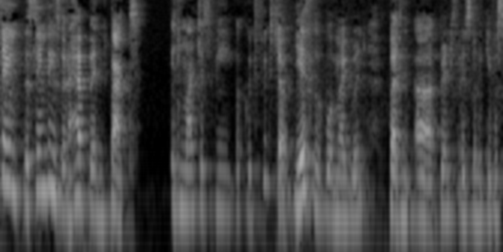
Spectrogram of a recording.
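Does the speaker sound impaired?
No.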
